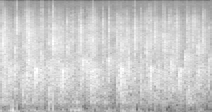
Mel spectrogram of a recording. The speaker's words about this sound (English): I'd like to thank you very, very much, and I hope you all give Steve a big round of applause.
